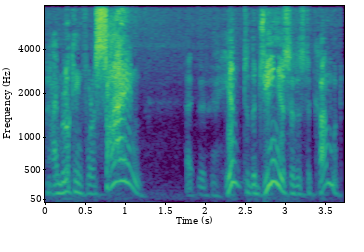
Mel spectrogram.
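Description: A man's voice: a little high, huge pitch swings, fairly quick, pushed and bright, husky, dry recording, heavily acted. An actor playing a pompous, flustered art critic, prissy and stammering, repeating his words in old-time radio comedy style. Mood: distressed, pleading. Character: fussy, flustered, pompous art critic, polite but appalled.

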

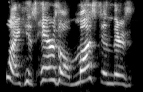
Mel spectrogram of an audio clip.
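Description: An anxious, protective young wife in vintage radio comedy. Her voice is extremely high, piercingly bright and very animated. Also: a little slow, no room sound, muffled recording, exaggerated voice. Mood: protective, indignant. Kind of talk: 1940s radio comedy acting.

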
